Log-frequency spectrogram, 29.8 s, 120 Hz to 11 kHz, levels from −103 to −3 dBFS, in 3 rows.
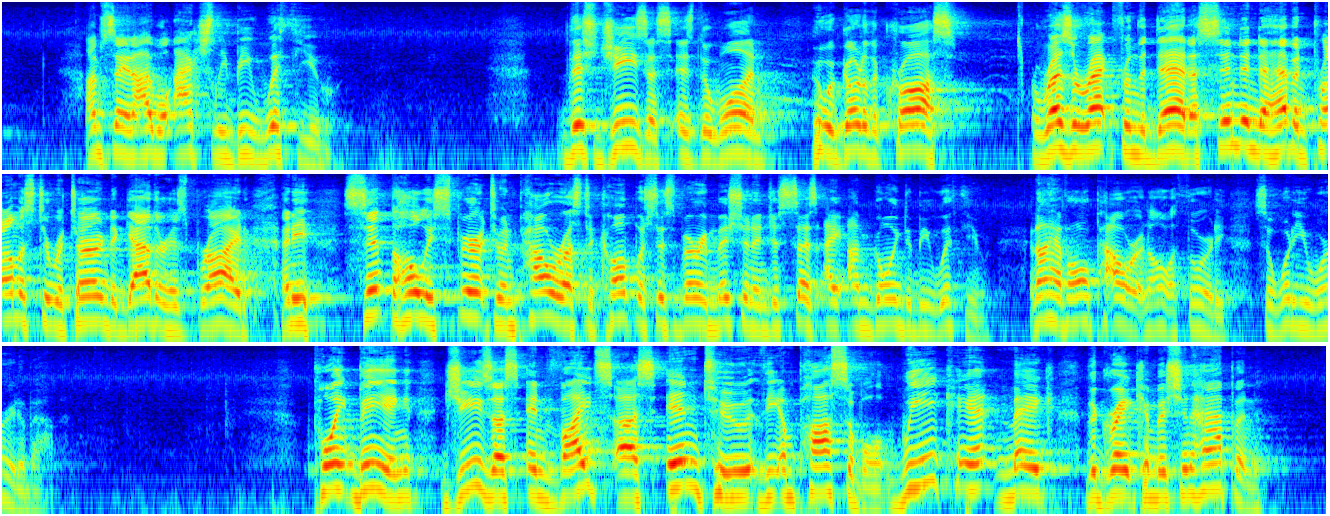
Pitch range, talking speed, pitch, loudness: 180-215 Hz, 175 wpm, 195 Hz, -27 LUFS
